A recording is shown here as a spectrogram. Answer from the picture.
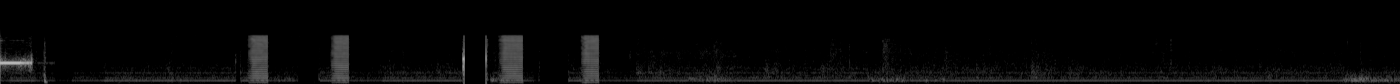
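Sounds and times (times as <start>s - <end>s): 
beep tone of an automated phone menu: 0.0s - 0.4s
low electrical hum: 0.0s - 13.9s
buzzy pulsing tones: 2.4s - 2.7s, 3.3s - 3.5s, 4.8s - 6.1s.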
